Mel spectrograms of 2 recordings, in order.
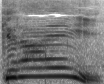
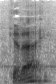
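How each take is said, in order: First: It is said in a surprised, delighted tone. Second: It is said in a flirtatious, suggestive tone. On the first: The speaker hasn't seen the listener for a while. "someone you haven't seen for a while" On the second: The speaker is trying to pick someone up. "like I want to pick you up"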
